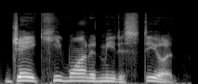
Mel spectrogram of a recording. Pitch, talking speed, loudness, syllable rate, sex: 145 Hz, 210 wpm, -16 LUFS, 4.7 syllables/s, male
